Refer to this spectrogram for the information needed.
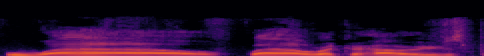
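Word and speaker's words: Rutger Hauer: Speaking of, can I just add something that I thought was hilarious was Rucker Hauer.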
